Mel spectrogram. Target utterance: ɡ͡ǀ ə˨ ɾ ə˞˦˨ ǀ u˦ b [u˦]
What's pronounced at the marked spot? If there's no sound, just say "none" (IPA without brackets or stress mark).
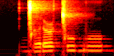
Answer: u˦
